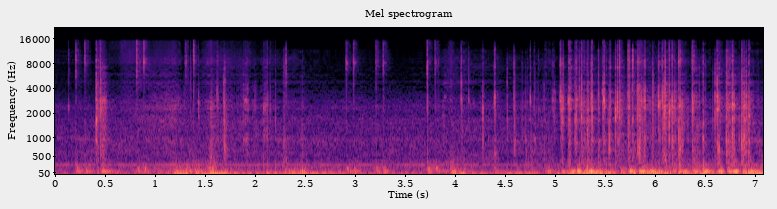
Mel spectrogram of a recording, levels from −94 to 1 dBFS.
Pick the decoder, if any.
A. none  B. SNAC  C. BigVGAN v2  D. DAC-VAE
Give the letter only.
B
